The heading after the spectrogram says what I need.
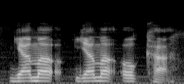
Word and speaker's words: Yamaoka: Akira Yamaoka? I have no idea. Where? Number 16. Yamaoka? Is that how you say it? Yeah. Yamaoka.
